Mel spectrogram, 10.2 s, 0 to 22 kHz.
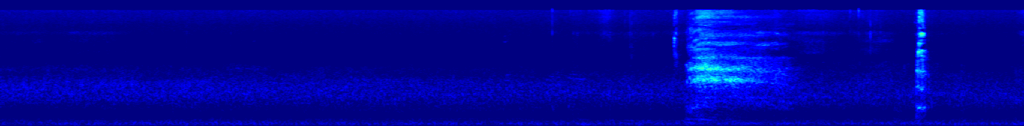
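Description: A man sounds a loud, breathy gasp lasting about a second after chugging a 40 oz bottle of malt liquor, about seven seconds in, over faint steady outdoor background noise. A short sharp click follows near the end.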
